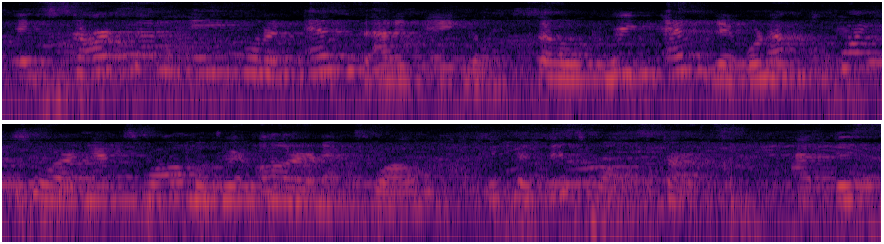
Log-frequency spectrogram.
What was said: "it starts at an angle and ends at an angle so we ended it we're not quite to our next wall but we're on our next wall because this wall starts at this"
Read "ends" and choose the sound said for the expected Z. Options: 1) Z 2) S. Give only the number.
1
